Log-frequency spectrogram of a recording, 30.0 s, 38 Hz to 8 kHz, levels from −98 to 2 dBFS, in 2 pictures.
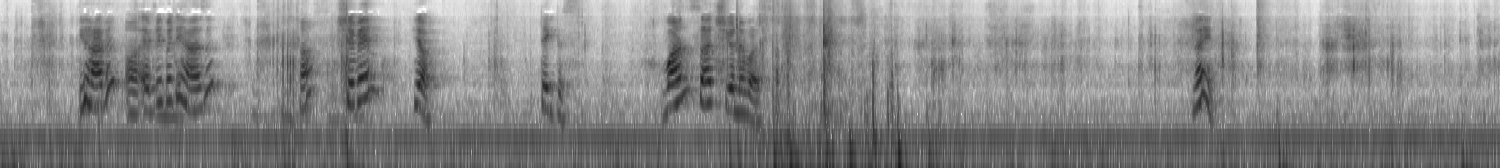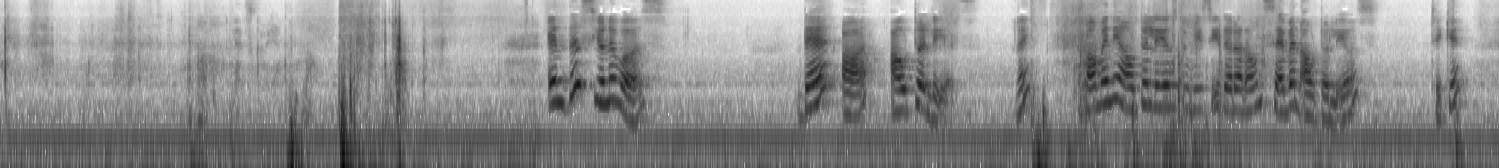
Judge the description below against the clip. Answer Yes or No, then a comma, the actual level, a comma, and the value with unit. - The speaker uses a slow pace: Yes, slow, 85 wpm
